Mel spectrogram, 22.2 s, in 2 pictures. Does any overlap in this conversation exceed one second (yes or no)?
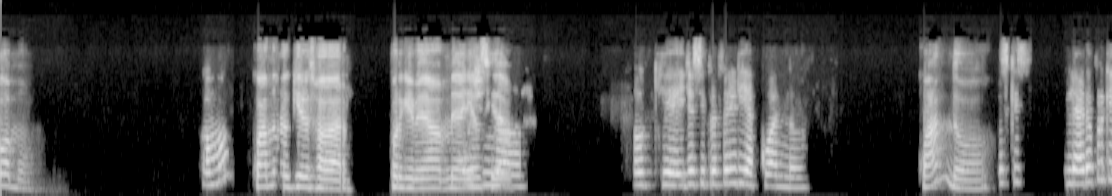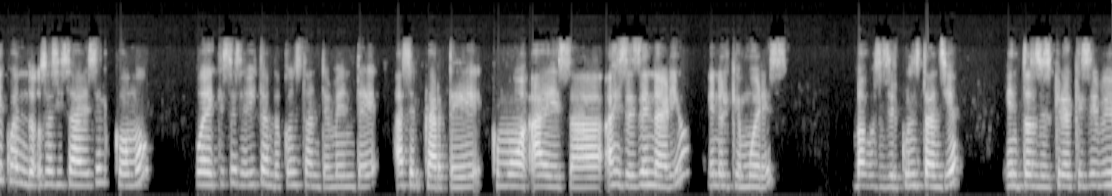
no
